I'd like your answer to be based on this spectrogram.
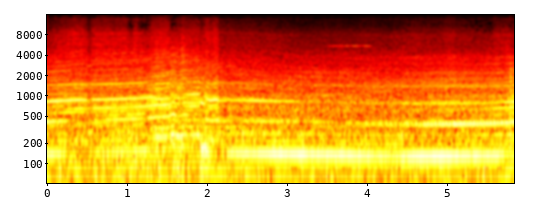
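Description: IndyCar engines roar at Iowa in the iRacing sim, a steady loud drone of several cars with rising and falling pitch as they accelerate, continuous throughout with no talk.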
